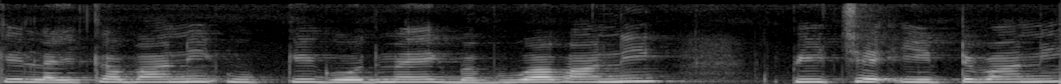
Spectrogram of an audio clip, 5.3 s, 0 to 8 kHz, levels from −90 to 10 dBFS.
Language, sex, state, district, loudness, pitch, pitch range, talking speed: Bhojpuri, female, Bihar, East Champaran, -26 LUFS, 245 Hz, 235-260 Hz, 135 wpm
